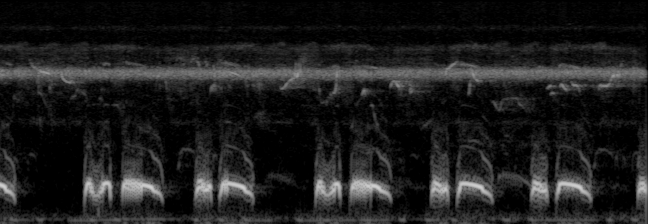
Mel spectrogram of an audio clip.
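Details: Wild-caught spotted dove kept captive, with a small voice, cooing steadily. Each phrase is a short doubled hoot and a longer falling coo, repeated roughly once a second over several phrases, with a faint continuous high-pitched tone behind.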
